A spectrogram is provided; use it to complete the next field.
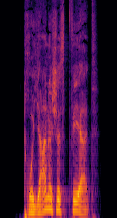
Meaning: Trojan horse
- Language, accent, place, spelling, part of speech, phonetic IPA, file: German, Germany, Berlin, Trojanisches Pferd, phrase, [tʁoˌjaːnɪʃəs ˈp͡feːɐ̯t], De-Trojanisches Pferd.ogg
